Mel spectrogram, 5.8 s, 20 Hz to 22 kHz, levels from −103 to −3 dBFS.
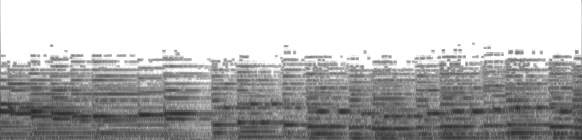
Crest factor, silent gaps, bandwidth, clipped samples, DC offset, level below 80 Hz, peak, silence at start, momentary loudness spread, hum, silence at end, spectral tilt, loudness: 14 dB; none; 5.2 kHz; under 0.1%; 0.1%; -48 dBFS; -12 dBFS; 0 s; 5 LU; none; 0 s; -5.5 dB/octave; -26 LUFS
